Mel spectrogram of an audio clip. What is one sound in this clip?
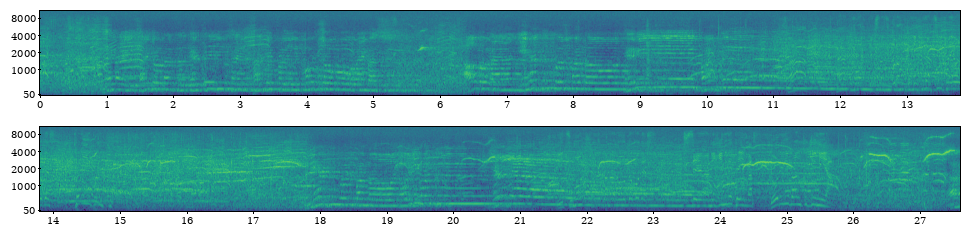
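A man announces through a microphone in a large echoing hall, drawing out his words.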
